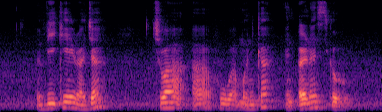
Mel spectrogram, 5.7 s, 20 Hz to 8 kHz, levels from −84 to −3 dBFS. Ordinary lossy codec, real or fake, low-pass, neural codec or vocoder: none; real; none; none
